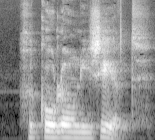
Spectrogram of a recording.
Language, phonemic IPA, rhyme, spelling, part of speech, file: Dutch, /ɣə.koː.loː.niˈzeːrt/, -eːrt, gekoloniseerd, verb, Nl-gekoloniseerd.ogg
- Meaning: past participle of koloniseren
